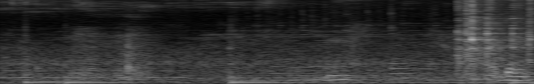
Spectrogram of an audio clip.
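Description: Kitchen utensils clinking against metal cookware in a quick run of sharp clinks near the end, over soft background music.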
